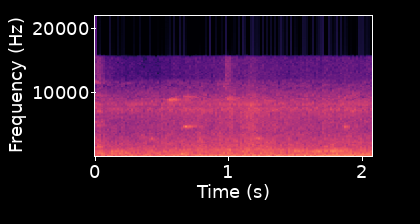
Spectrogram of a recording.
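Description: A spoon stirs food in a pot.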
